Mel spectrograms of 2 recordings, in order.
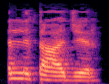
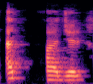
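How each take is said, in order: First: A clear L sound is heard before the T. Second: No L is heard; the T sound is doubled. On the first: "I did not say al-tajir" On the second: "I said at-tajir"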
